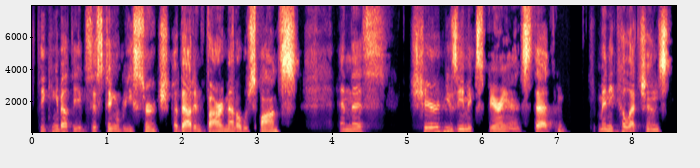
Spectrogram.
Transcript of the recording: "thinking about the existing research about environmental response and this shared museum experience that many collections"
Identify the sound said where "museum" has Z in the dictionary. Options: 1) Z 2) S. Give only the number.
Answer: 1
